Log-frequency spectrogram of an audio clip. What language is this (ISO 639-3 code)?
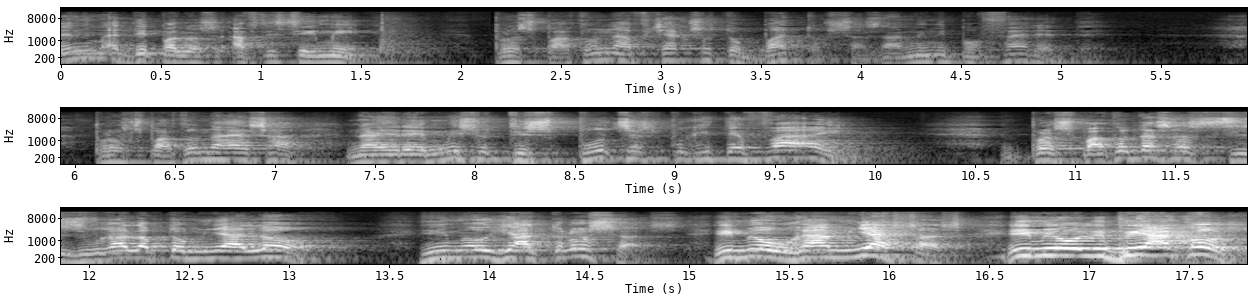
ell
